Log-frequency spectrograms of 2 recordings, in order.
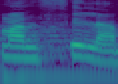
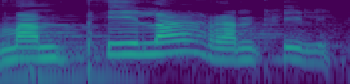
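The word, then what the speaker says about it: Mamphela Ramphele: you pronounce my name it's not mancilla man pila rampili i'm a south african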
